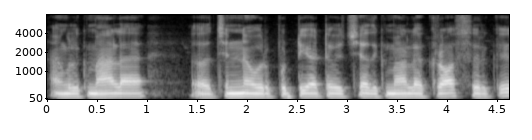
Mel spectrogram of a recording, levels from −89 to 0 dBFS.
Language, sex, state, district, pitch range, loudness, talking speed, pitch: Tamil, male, Tamil Nadu, Nilgiris, 105-110 Hz, -13 LUFS, 145 wpm, 105 Hz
